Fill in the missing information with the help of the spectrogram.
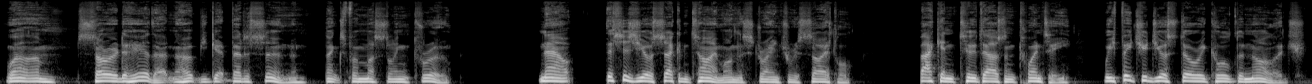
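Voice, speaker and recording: A man hosting a podcast, announcing and greeting a guest in a slow, deliberate way. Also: medium pitch, lively intonation, dark tone, dry recording, clean studio sound. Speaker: podcast host.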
